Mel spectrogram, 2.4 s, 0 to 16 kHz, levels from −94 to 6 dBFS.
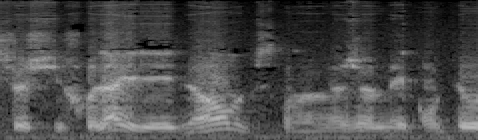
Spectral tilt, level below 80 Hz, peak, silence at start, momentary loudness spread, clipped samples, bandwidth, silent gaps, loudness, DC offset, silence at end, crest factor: -2.5 dB/octave; -58 dBFS; -12 dBFS; 0 s; 11 LU; under 0.1%; 16 kHz; none; -28 LUFS; under 0.1%; 0 s; 18 dB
